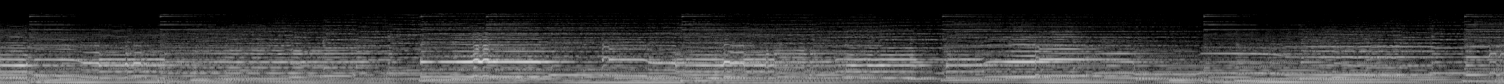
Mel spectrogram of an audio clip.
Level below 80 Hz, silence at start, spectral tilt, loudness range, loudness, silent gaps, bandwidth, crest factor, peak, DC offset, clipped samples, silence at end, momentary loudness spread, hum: -40 dBFS; 0 s; -6.5 dB/octave; 6 LU; -21 LUFS; none; 11.5 kHz; 16 dB; -4 dBFS; under 0.1%; under 0.1%; 0 s; 11 LU; none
